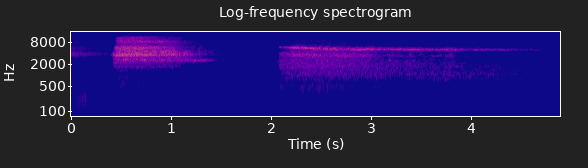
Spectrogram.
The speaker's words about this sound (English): make sure that you sort of embrace this kind of more calm, relaxed breathing. Exhale, lengthen the exhale.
